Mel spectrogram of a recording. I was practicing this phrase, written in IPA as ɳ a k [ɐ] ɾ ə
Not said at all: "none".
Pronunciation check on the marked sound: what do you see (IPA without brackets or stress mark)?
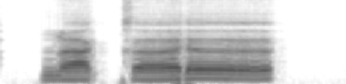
ɐ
